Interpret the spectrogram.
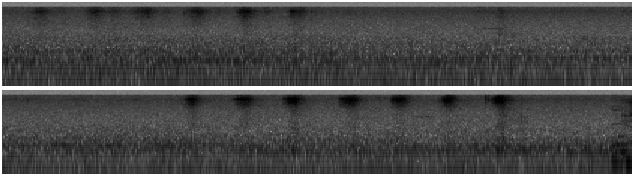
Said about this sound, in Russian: Берем черный линер или гелевую ручку. Тонкими, легкими штрихами начинаем отрисовывать наш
